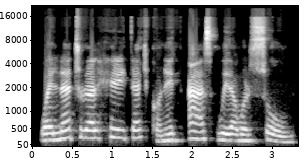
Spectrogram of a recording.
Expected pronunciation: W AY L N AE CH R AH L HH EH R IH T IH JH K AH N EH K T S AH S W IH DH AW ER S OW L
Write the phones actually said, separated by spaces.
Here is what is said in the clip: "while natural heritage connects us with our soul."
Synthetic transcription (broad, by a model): W AY L N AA CH R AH L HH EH R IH T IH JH K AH N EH K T AA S W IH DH AW ER S OW L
